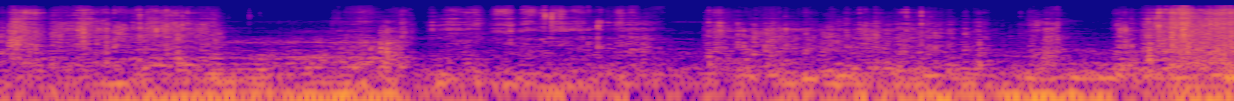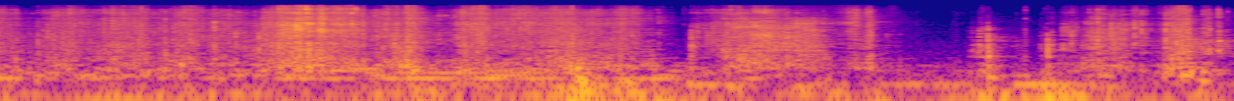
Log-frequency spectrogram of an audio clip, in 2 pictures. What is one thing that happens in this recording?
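Paper packing material rustles and crinkles as hands handle it.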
